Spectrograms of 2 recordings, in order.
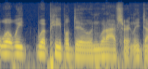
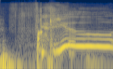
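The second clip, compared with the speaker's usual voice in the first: high, openly mocking jeer. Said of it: "openly mocking me".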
